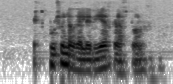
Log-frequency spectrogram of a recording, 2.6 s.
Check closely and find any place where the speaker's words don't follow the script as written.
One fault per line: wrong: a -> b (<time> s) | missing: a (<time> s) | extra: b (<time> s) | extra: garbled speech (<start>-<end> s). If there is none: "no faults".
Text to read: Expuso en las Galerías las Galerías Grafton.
missing: las Galerías (1.7 s)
